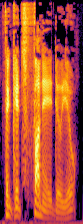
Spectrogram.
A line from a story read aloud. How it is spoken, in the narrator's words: he growled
